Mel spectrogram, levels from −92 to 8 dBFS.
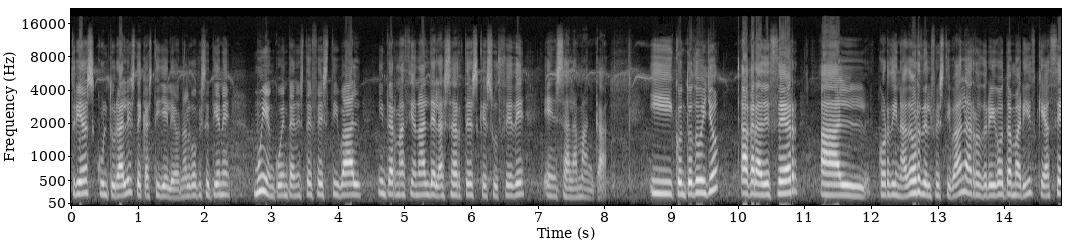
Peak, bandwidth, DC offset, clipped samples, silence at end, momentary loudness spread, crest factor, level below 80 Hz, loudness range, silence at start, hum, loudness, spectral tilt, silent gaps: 0 dBFS; 17 kHz; under 0.1%; under 0.1%; 0 s; 12 LU; 12 dB; -62 dBFS; 6 LU; 0 s; none; -13 LUFS; -3 dB/octave; none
